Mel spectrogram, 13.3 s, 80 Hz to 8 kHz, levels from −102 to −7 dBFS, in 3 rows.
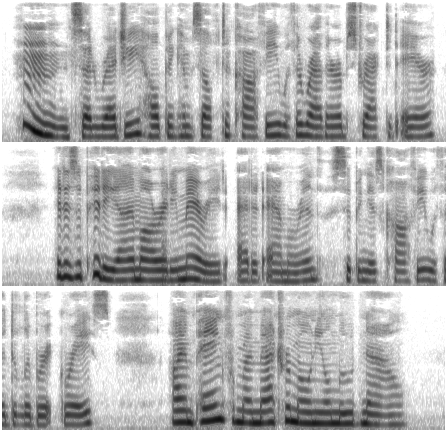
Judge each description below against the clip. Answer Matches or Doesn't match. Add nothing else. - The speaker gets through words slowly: Doesn't match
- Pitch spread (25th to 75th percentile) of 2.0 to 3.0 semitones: Matches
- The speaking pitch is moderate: Doesn't match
